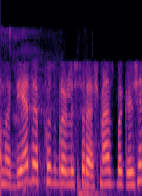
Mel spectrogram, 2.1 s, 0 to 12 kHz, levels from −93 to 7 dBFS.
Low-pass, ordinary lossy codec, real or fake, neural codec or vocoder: 7.2 kHz; MP3, 48 kbps; real; none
